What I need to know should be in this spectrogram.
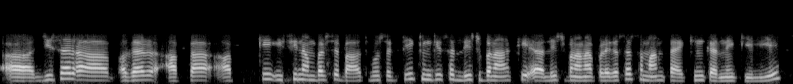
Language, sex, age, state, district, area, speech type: Hindi, male, 30-45, Uttar Pradesh, Sonbhadra, rural, conversation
